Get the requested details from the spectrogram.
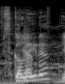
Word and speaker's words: Goleta: Near the Santa Barbara area in Goleta, is that how you spell it? – It is. – Say it? – Yep. – Goleta, yep.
